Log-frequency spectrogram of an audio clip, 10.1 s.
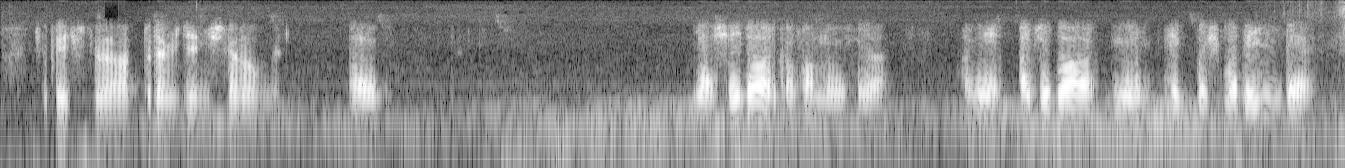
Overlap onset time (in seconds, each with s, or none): none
